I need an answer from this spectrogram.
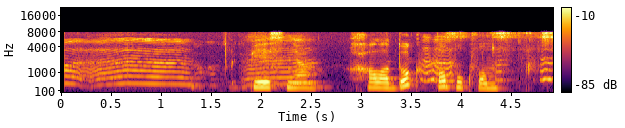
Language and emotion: Russian, neutral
